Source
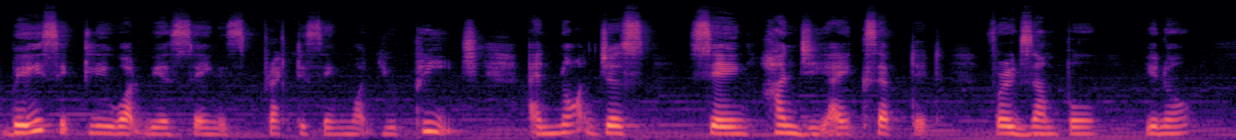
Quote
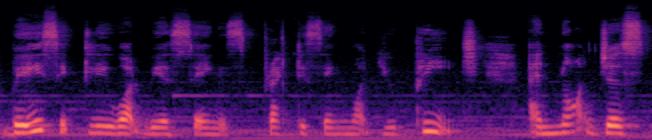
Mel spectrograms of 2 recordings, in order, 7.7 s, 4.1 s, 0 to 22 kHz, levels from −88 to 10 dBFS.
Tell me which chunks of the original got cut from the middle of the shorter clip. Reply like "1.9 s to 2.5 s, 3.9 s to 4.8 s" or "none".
none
